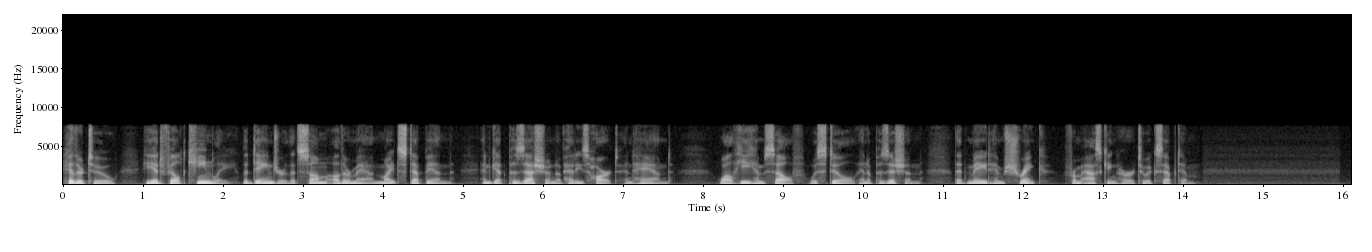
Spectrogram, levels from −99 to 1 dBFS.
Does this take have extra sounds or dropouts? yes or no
no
